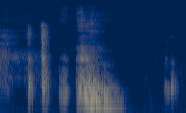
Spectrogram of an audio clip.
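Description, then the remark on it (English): Someone clears their throat because of something caught in it: a few short, harsh bursts build into one longer, rasping rumble, followed by a faint little grunt after a brief pause. “Sorry, I had something caught in my throat.”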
